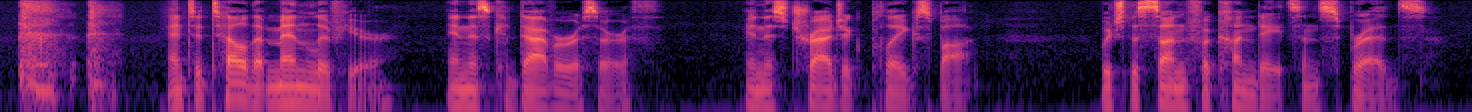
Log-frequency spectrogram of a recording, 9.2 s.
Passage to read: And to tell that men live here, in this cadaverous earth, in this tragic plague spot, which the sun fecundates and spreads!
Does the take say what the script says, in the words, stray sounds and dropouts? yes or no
no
